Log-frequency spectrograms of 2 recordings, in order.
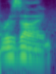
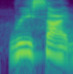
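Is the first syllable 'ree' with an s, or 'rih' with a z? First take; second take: rih with z; ree with s. First: It begins 'rih' and then a z sound. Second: It begins 'ree' and then a clear s sound. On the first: To quit a position. The speaker calls it wrong. "not resign" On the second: To sign a contract again. The speaker calls it right. "resign, not resign"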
